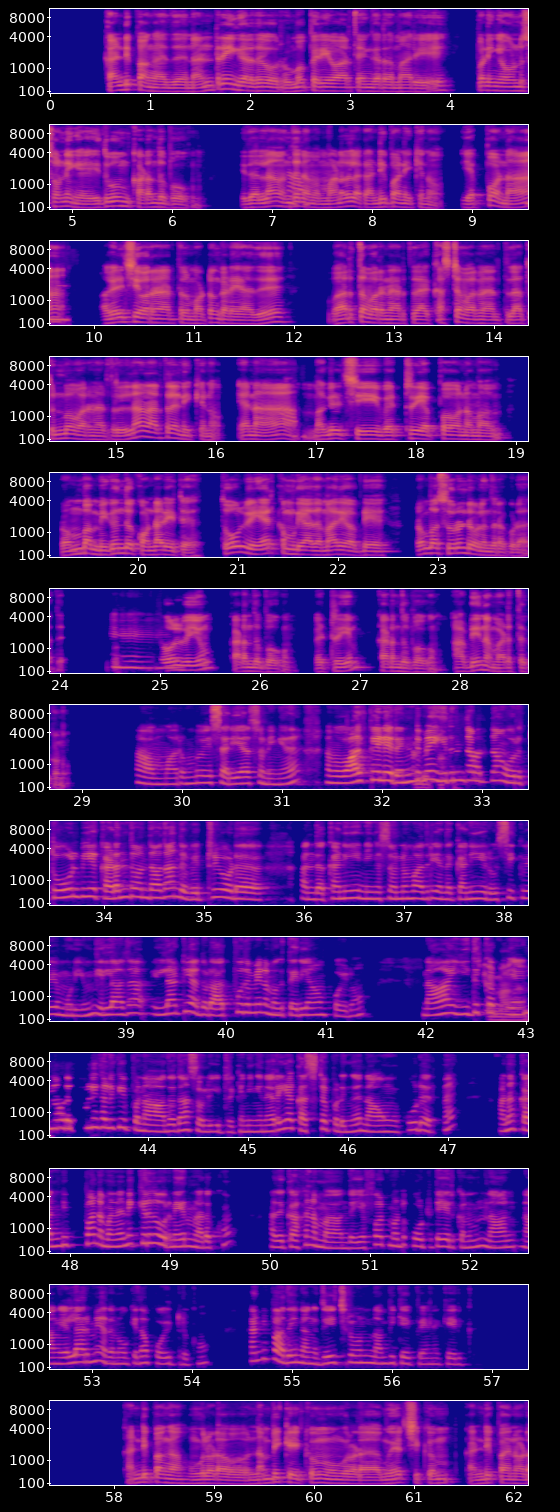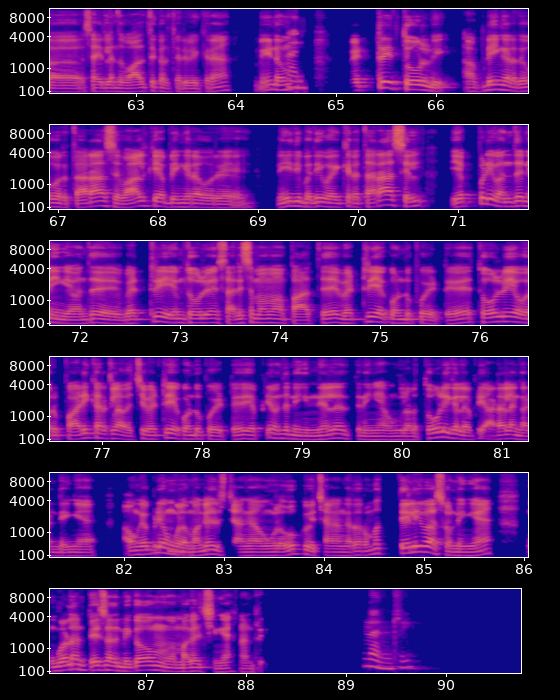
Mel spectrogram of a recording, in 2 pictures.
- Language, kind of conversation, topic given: Tamil, podcast, தோல்வியிலிருந்து நீங்கள் கற்றுக்கொண்ட வாழ்க்கைப் பாடம் என்ன?
- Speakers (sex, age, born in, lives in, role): female, 20-24, India, India, guest; male, 35-39, India, Finland, host
- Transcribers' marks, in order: in English: "எஃபோர்ட்"; "அடையாளம்" said as "அடயளம்"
